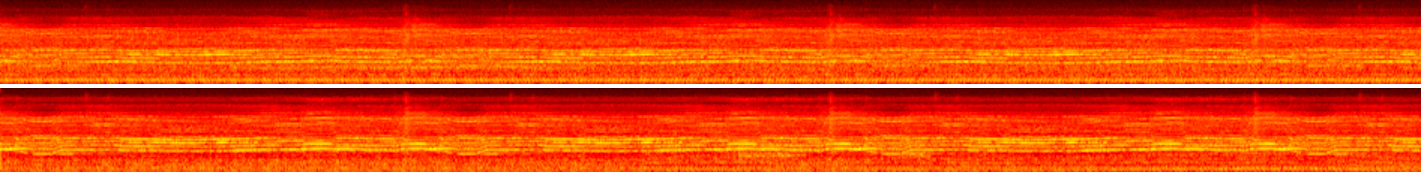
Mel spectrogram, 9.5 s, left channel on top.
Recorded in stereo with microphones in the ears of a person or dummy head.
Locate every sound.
0.0 s a machine running: 5° right (ahead or behind), 3.5 m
